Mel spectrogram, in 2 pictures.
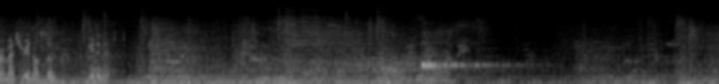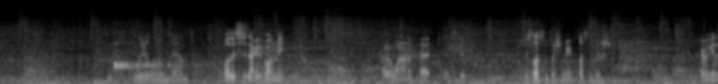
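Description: Game spell effects whoosh and chime.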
